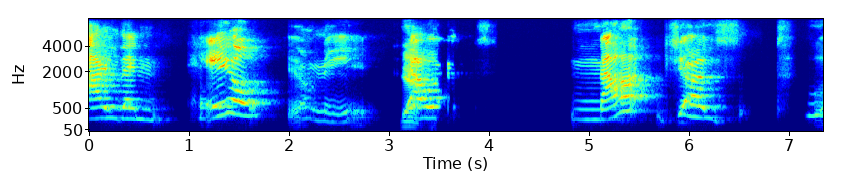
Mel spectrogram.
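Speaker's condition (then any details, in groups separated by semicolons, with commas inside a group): Dystonia; affected walking; walking now near normal; voice emerged after therapy sessions, previously not talking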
